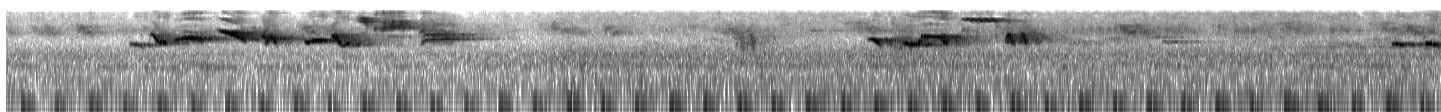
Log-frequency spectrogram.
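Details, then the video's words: Daily visiting garden birds chirping in two bursts of bright, quick, rising and falling notes, one early and one near the middle, with a final short chirp at the end, over a steady low outdoor rumble. "The chirping sound of these daily visiting birds"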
